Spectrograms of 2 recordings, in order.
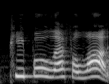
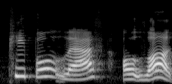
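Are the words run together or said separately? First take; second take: run together; separately. First: The words are linked smoothly together. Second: Each word is said separately with breaks. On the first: The speaker calls it right. "이렇게 이야기했죠" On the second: The speaker calls it wrong. "이렇게 하지 않았습니다"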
